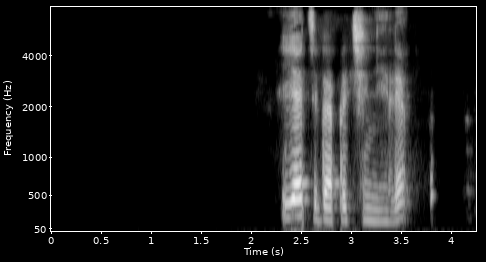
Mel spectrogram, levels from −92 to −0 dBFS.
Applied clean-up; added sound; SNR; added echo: neural mask model Resemble Enhance denoiser.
